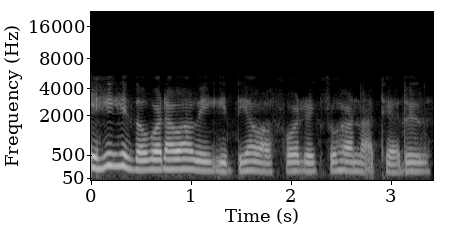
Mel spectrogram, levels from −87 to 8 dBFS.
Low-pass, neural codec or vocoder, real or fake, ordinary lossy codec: 5.4 kHz; codec, 16 kHz, 4.8 kbps, FACodec; fake; Opus, 64 kbps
